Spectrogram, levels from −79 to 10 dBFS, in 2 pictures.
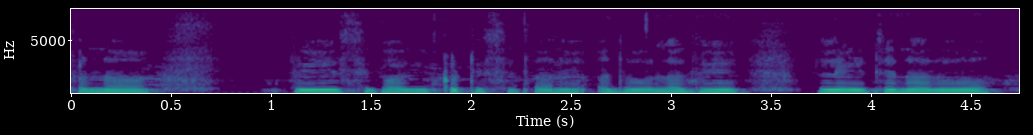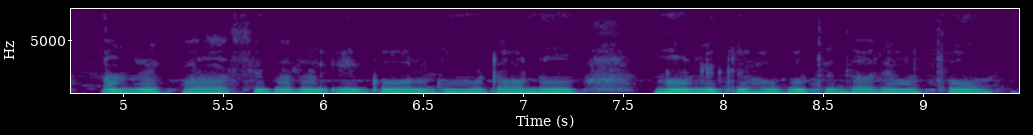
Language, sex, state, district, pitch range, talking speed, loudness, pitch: Kannada, female, Karnataka, Bijapur, 195-205 Hz, 80 wpm, -32 LUFS, 200 Hz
